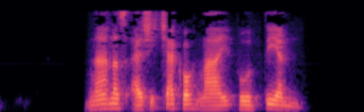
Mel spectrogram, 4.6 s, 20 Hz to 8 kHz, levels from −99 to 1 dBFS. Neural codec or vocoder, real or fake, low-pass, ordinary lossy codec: codec, 16 kHz, 1 kbps, X-Codec, HuBERT features, trained on LibriSpeech; fake; 7.2 kHz; MP3, 24 kbps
